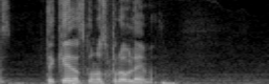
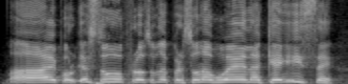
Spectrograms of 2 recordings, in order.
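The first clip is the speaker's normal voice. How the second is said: higher-pitched imitation of a wronged sufferer; mock self-pitying complaint; 6 semitones higher than usual. Preacher mimicking someone who asks why they suffer, mock plaintive. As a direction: play a put-upon complainer in a raised voice.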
